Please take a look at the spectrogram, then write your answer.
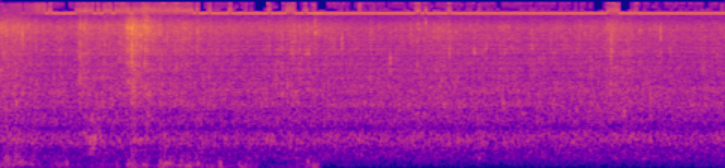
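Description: Cold mountain stream water rushes and splashes steadily as feet are washed in it on a backpacking trip near the Maroon Bells in Colorado, a close, continuous watery hiss with a few louder sloshes early on.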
